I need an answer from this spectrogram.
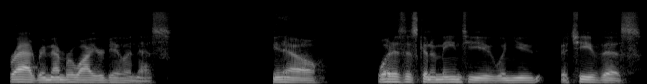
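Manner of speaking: low, soft, murmured encouragement close to the ear; coach whispering. Retold or imitated. Coach kneeling by the ice bath, soft whispered encouragement. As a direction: soothe him quietly through the panic. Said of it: "she starts whispering in my ear".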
